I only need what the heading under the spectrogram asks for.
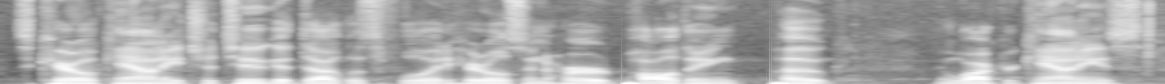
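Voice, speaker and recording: A man speaks as a senator in an informal floor address. His voice is smooth and resonant, and the big chamber rings with long reverb. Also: mid-range voice, level tone, moderate pace, darkish tone. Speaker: state senator. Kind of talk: brief informal floor speech.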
